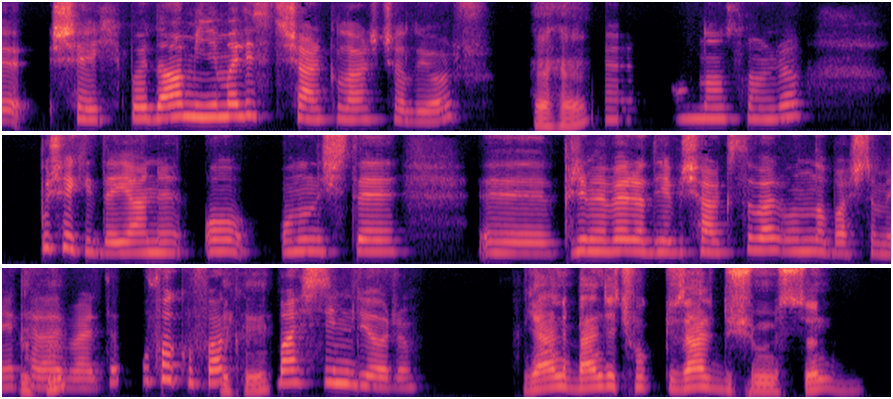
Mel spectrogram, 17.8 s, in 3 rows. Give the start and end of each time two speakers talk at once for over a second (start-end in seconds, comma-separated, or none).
none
